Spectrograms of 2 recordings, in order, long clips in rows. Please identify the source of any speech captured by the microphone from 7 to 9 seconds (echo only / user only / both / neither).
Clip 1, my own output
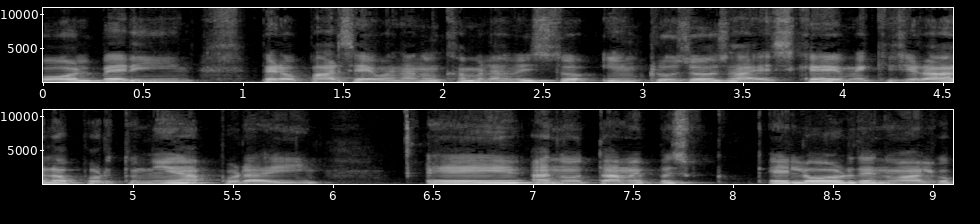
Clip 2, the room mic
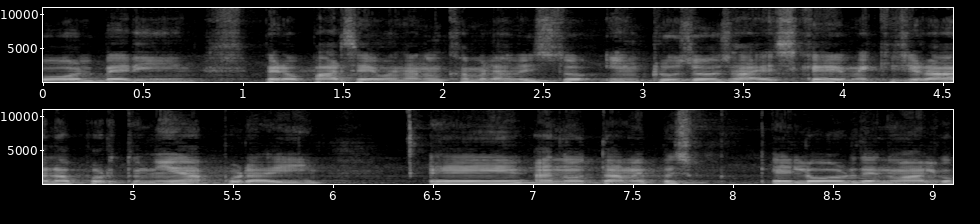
echo only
